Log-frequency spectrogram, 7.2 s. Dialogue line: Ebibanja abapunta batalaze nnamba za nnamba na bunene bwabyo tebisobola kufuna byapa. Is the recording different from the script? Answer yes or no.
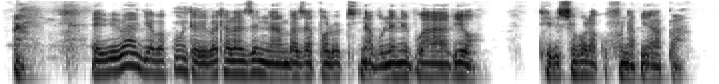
yes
